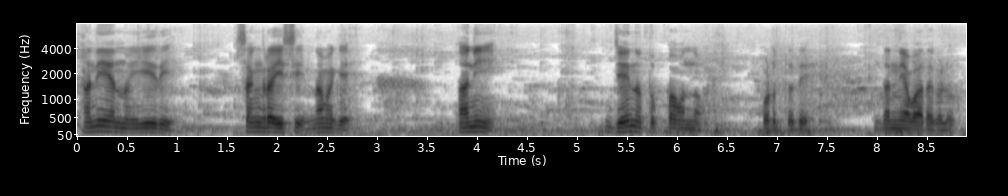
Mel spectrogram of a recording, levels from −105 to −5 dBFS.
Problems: constant background noise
